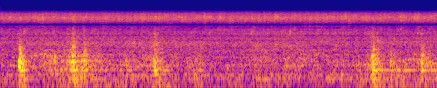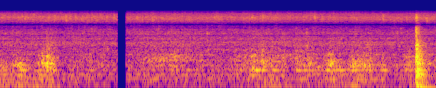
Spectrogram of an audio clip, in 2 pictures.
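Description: Sewer inspection camera's push cable being drawn back through the line and onto its reel. It gives a steady hiss with a few faint, irregular knocks. The sound cuts out briefly about seven seconds in.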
